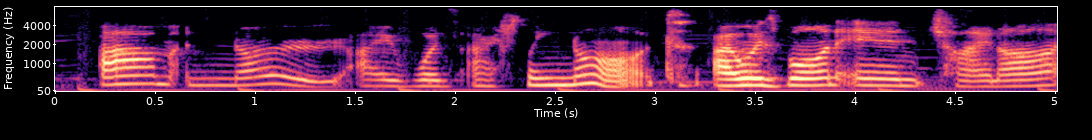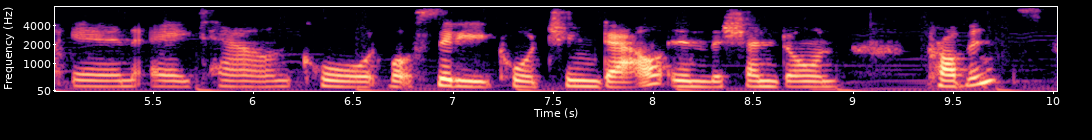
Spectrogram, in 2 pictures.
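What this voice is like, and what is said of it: Australian accent. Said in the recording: “beautiful Australian accent”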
